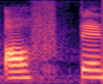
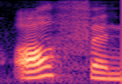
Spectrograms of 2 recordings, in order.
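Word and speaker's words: often: और यह ऑफन नहीं प्रोनाउंस करते। इसका टी जो होता है वो साइलेंट होता है। तो इसलिए हम इसको ऑफन यूज़ प्रोनाउंस करते हैं।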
